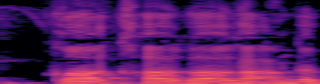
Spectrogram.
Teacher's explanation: अगर उच्चारण स्थान की बात आ जाए तो क वर्ग का उच्चारण स्थान अगर पूछ दे तो ये आपका कंठ से होता है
